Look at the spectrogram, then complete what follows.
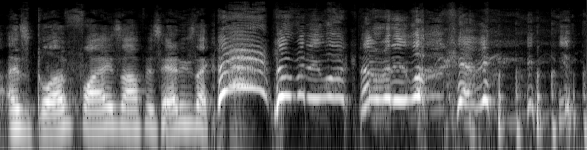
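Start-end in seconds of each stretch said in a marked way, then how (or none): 1.7-4.3 much higher, panicked cry; mock panic. Retelling the uncle losing his hand, a high mock panic. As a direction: squeal it like you're mortified.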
